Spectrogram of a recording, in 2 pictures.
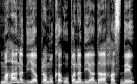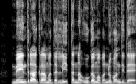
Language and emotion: Kannada, neutral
